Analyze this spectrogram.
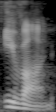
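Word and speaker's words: Iván: Too many times I've seen Ivan said Ivan. It's Ivon.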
